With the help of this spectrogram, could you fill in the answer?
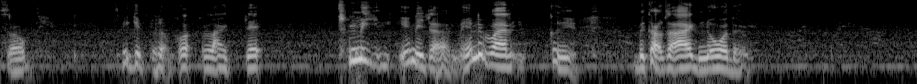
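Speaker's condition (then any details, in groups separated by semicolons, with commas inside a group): Spinal neurosarcoidosis; some trouble speaking after ICU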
